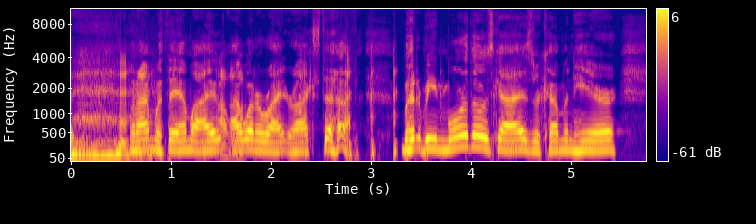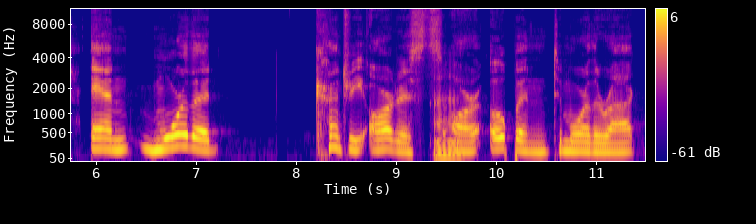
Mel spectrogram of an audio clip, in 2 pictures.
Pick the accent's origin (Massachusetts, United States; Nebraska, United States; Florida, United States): Nebraska, United States; moved away; I'm from Nebraska.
